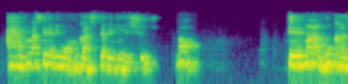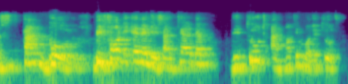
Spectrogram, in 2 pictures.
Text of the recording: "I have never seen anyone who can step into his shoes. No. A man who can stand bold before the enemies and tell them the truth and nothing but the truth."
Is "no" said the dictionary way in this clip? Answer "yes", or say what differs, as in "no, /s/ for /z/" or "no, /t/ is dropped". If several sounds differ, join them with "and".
yes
